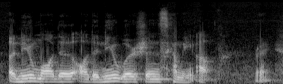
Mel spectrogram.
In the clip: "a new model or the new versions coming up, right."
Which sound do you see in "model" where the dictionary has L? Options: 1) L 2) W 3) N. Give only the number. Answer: 1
